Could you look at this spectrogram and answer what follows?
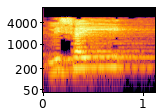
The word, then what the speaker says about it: لشيء: أمثلة الألف ذات الصفر المستدير مثل لشيء لشيء، نجدها في رسم المصحف هناك ألف لشاء ثم يا، لكن الألف هذا عليه صفر صغيرة يدل على أن هذا الألف لا يتلفظ به وإنما تقرأ لشيء.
